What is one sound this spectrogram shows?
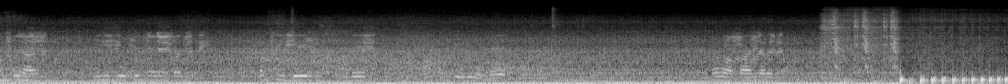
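Men talk with animation close by.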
